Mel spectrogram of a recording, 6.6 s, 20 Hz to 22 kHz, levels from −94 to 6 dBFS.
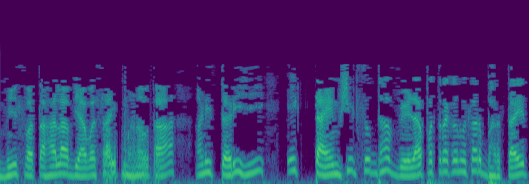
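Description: From start to finish the speech has a watery, swirling quality, with heavy codec damage and nothing above 6 kHz, so sibilants lose their edge and turn metallic. This is likely MP3 compression at a very low bitrate, which the sound suggests is around 16 kbps. Short of bits, the encoder discards weaker frequency lines that then flicker on and off between frames, and it cuts the treble at a fixed point.

At 5.32 s a brief hiss of about 17 ms comes just ahead of a sharp attack, which arrives softened and smeared. This is pre-echo. The codec spreads its quantisation noise across a whole transform block, so when a loud onset falls late in that block, noise sized for the loud part also fills the quiet stretch before it.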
